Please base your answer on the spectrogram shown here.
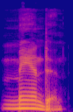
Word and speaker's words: Mandan: anybody else in the country would call it Mandan Mandan sounds like the way somebody would pronounce it just to piss off somebody from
